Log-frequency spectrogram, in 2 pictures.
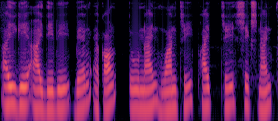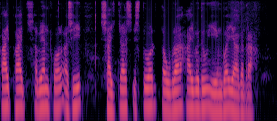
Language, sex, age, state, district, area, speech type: Manipuri, male, 18-30, Manipur, Churachandpur, rural, read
